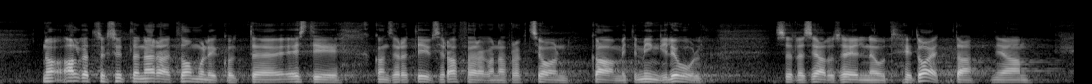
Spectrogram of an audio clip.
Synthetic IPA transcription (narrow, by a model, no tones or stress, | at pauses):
no̞̰ɑlɡ̥ɑt̪ːˑu̥se̞ksyt̪ːˑle̞næɾɑe̞t̪ːˑlo̞ːmulikult̪ːˑe̞ːst̪iko̞nse̞ɾvɑt̪ːˑiːvseɾʔɑfːɑeɾɑko̞nːɑfrɑkt̪sio̞ːn | kɑmit̪ˑːe̞miŋɡ̥iljuɦul | se̞lːese̞ɑd̪̥usee̞ːlne̞wd̪̥e̞jt̪o̞e̞t̪ːˑɑjɑ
